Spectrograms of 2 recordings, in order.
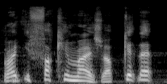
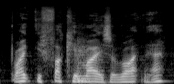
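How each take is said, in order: First: Insistent, higher-pitched command; urgent repeated order. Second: Said in the usual way. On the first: Retold or imitated. Prisoner repeats himself to a baffled cellmate, urgent and insistent. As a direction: press the order home, pitched up.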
